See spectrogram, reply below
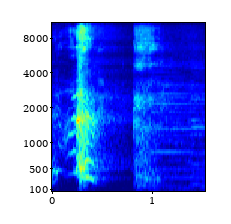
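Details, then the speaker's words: Single abrupt voiced throat grunt from an adult male actor with Tourette syndrome since childhood, whose tics include throat clearing, coughing, sniffing and throat noises: vocal tic. "when I tick I clear my throat I cough sometimes I make noises in my throat huh so"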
